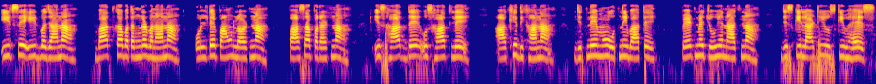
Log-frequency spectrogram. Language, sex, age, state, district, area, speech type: Urdu, female, 30-45, Uttar Pradesh, Shahjahanpur, urban, spontaneous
